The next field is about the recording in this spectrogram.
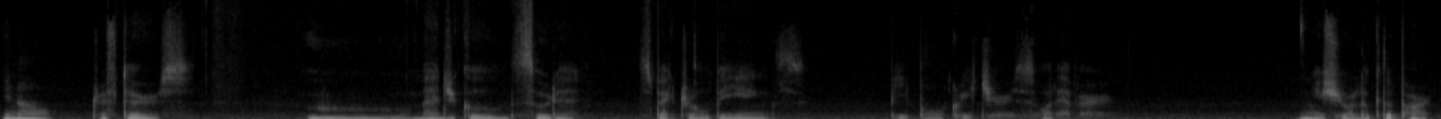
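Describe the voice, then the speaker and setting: A performer voicing a sly, teasing pirate captain in a slow, breathy, whispered fantasy ASMR roleplay. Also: medium pitch, dark tone, a little hiss or hum. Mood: mysterious, musing. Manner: teasing, slow, drawling, theatrical.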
